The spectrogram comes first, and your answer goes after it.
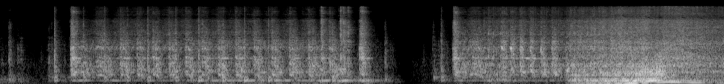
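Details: Ford Fiesta 1.3 OHV engine before valve adjustment: cranks, catches, stalls, restarts; light fast ticking about two per second over idle from tappets with excessive valve clearance.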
